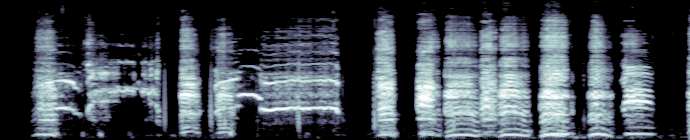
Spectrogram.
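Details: Geese giving loud, nasal, harmonic honks in a rapid irregular series, some drawn out and wavering, others short and clipped, repeated many times with brief gaps.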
